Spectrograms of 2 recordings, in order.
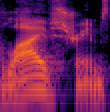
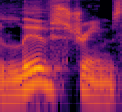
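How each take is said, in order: First: 'Live' is said to rhyme with 'five'. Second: 'Live' is said to rhyme with 'give'. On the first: A native speaker would say it. The speaker calls it right. "instead of live streams them" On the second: A machine reading text aloud said it. The speaker calls it wrong. "He live streams them"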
